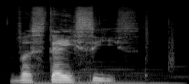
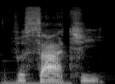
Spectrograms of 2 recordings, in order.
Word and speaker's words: Versace: I don't even know how to pronounce these uh past those Vasacasis or you know supposed to be Versace.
